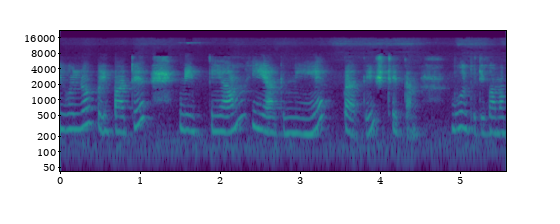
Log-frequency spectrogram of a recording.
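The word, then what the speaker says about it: নিত্যম্: Second লাইনের নিত্যমে নিটা যেমন আছে তেমন, তয় জপলায় লাল দিয়েছি জফলার উচ্চারণ বোঝানোর জন্য।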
